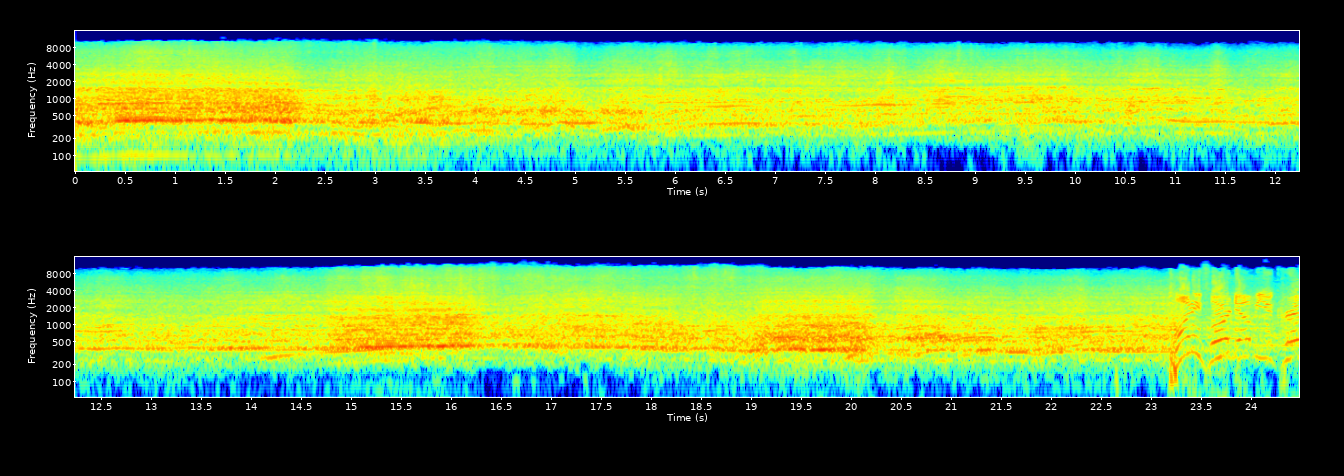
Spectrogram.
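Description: WISSOTA super stock race cars roar around Princeton Speedway, a loud, continuous pack of engines swelling and fading as they pass, with an announcer talking over the racing and a sharp noise near the end.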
